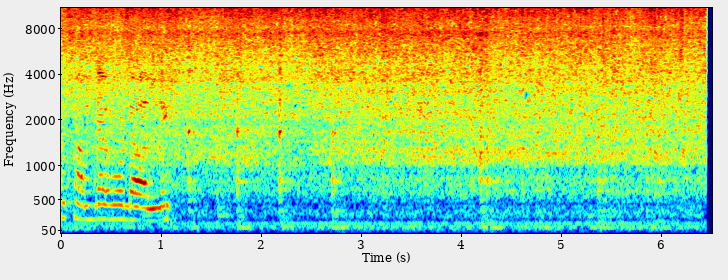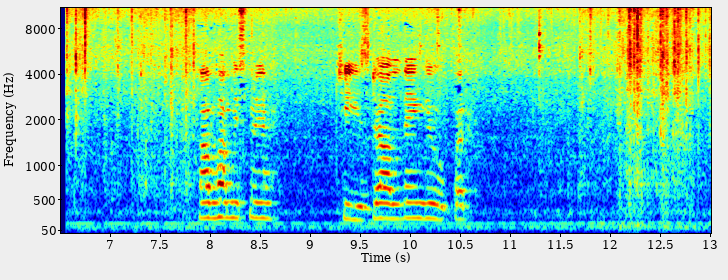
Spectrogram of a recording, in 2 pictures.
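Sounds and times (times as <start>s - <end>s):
food sizzling in a pan: 0.0s - 6.5s.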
